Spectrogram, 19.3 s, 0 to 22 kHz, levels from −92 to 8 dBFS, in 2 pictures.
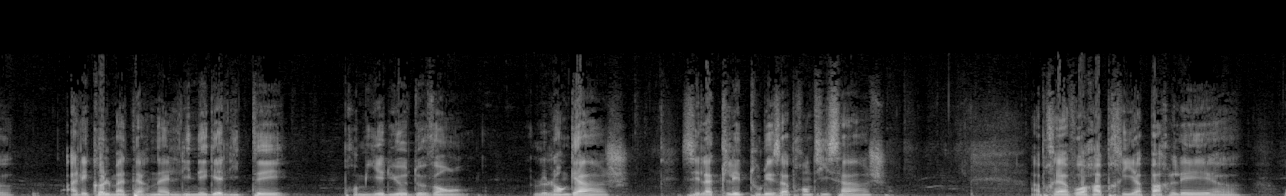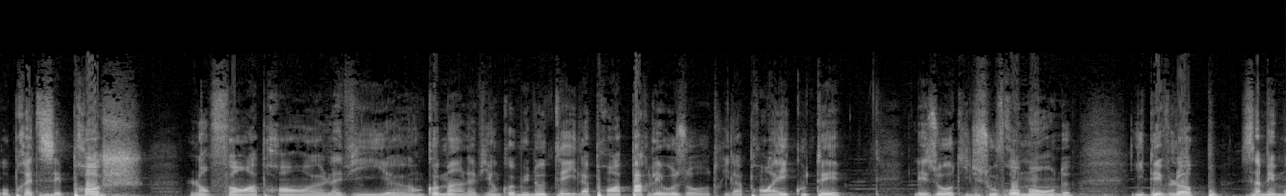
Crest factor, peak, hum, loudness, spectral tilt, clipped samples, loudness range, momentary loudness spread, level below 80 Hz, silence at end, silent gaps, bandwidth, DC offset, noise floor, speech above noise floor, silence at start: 22 dB; 0 dBFS; none; -22 LUFS; -5 dB/octave; under 0.1%; 3 LU; 13 LU; -44 dBFS; 0 s; none; 15 kHz; under 0.1%; -53 dBFS; 31 dB; 0 s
